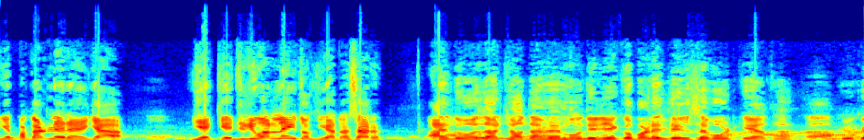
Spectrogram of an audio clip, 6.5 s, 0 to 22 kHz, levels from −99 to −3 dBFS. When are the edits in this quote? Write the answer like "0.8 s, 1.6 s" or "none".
3.3 s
